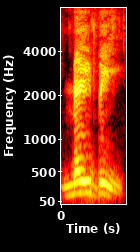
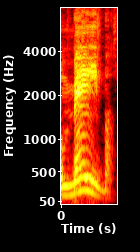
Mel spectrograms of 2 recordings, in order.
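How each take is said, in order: First: The name ends with a pronounced E sound. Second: The name ends without any E sound. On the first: The speaker calls it wrong. "Pronounced maybe" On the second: The speaker calls it right. "The E is silent, so pronounced Mabe"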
